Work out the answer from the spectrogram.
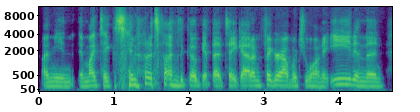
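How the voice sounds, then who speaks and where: A man's voice: fairly high pitch, fast, creaky, darkish tone, no room sound, highs cut off. A man from New Jersey, a nutrition coach talking casually as a podcast guest, easygoing and full of fillers. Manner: easygoing, loose with fillers and restarts. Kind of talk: casual conversation.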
